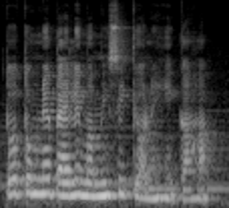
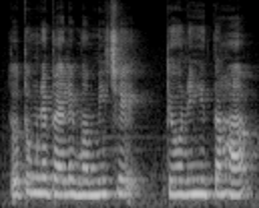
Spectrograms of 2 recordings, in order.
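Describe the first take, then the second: First: It is said clearly without a lisp. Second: It is said with a childish lisp. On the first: The speaker calls it right. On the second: The speaker calls it wrong.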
